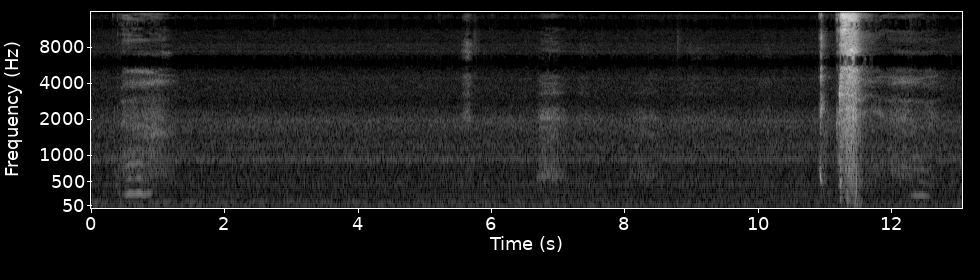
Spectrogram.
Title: Super strong, SERIOUSLY messy sick sneezes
